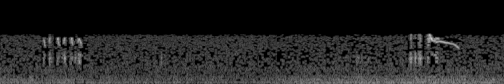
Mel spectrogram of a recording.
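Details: Newly hatching tawny owl chick, the first chick of a nesting pair, filmed on a nest camera: a quick run of faint high cheeping notes, then after a pause a single thin squeaky call sliding downward, over steady low background hiss.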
